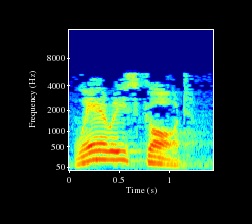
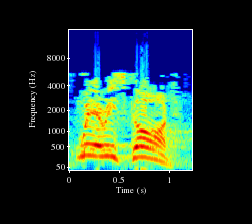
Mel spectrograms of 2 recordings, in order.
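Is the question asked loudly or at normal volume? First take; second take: normal; loudly. First: It is asked at normal volume. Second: It is asked loudly in a booming voice.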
